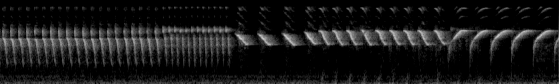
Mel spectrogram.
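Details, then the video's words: Canary with a very rapid rolling trill of high notes that steps up in pitch, then slower sweeping syllables repeated about three times a second. "تغريد كناري احترافي"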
